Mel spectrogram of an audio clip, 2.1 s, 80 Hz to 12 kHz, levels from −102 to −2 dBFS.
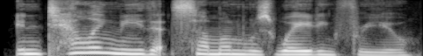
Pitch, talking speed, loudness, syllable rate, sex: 210 Hz, 285 wpm, -14 LUFS, 6.7 syllables/s, female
